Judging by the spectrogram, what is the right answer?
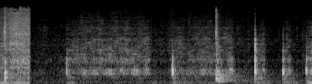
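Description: Red curry paste scraped and stirred around a frying pan, a loud opening burst followed by short scraping rubs with a soft sizzle beneath, close and without talk.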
